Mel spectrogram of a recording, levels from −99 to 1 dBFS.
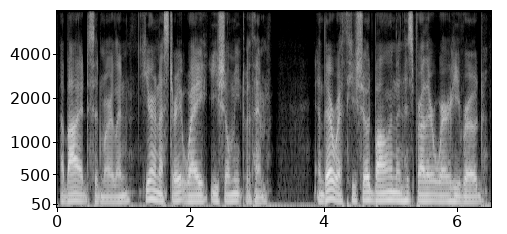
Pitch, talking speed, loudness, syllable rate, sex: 100 Hz, 220 wpm, -18 LUFS, 6.1 syllables/s, male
